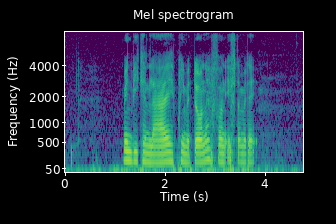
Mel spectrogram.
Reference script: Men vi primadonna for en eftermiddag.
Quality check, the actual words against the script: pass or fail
fail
